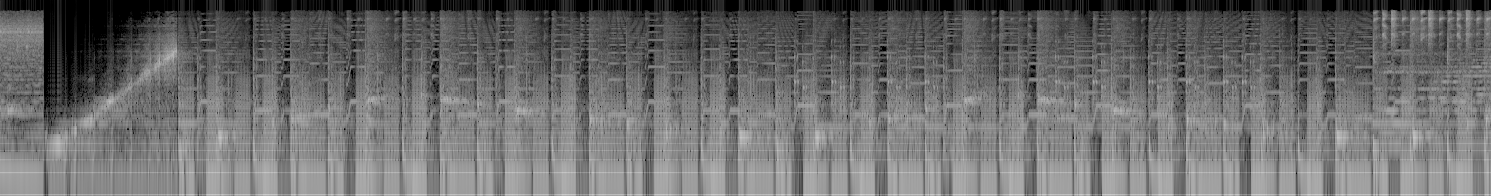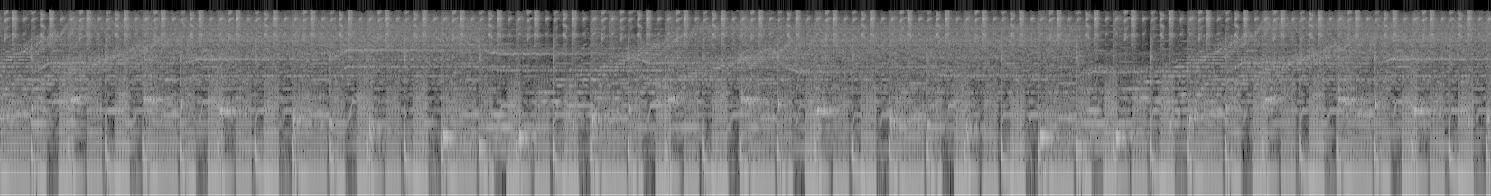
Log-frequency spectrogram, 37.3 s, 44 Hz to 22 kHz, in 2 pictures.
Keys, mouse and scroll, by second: 1.0 g, 11.1-12.3 shift+middle drag, 12.7 shift+middle click, 13.3 scroll down 2, 13.5 scroll up 1, 13.7 scroll down 2, 13.9 middle click, 14.6-15.0 scroll down 2, 15.1 middle click, 15.6 middle click, 16.2 middle click, 16.9-17.6 scroll up 3, 17.7 middle click, 18.4-20.6 shift+middle drag, 22.4 ctrl+KP_Add, 22.8 ctrl+KP_Add, 23.0 ctrl+KP_Add, 24.4 g, 31.7 shift+middle click, 32.7 middle click, 33.4 Tab, 33.7 click, 34.8 shift+middle click, 35.5 Tab.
